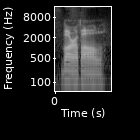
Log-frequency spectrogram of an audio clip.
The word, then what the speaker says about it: Vauraval: A giant by the name of Varaval Stonecleaver. Okay, that one's gonna need to be spelled. Just spell it phonetically.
